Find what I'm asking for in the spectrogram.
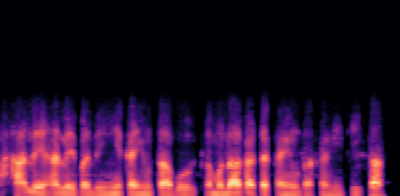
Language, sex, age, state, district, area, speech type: Sindhi, male, 18-30, Maharashtra, Thane, urban, conversation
